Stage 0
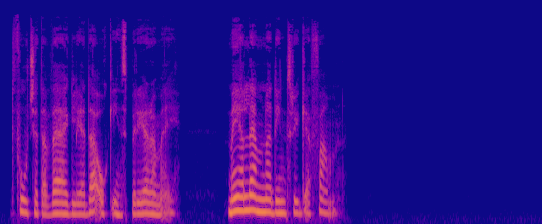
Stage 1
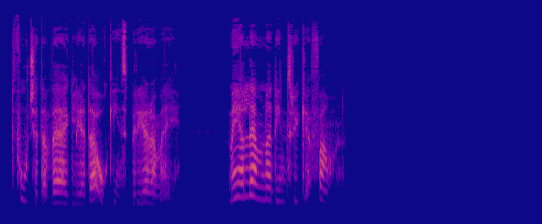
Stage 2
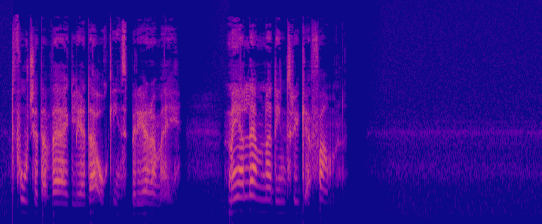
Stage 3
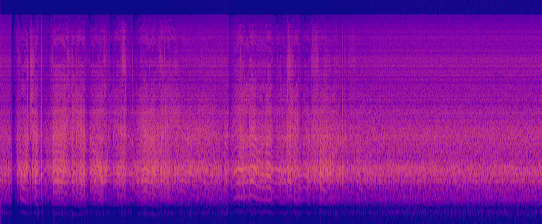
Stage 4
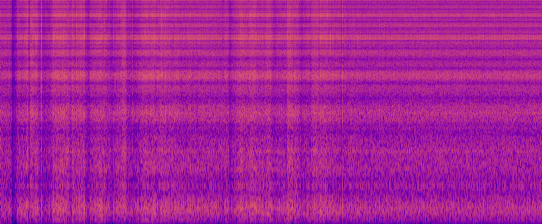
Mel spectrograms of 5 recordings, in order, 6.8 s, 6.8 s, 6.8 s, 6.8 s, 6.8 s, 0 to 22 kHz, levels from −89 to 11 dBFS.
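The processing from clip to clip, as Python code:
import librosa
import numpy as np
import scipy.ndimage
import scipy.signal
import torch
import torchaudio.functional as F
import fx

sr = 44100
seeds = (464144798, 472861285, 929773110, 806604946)

y1 = scipy.signal.sosfilt(scipy.signal.ellip(4, 1.0, 70, 940.0, 'highpass', fs=sr, output='sos'), x)
y1 = y1 * 10.0 ** (-1.5 / 20.0)
y2 = fx.band_squash(y1, sr, depth_pct=70)
y2 = y2 * 10.0 ** (8.0 / 20.0)
y3 = fx.bin_compress(y2, sr, power=0.2)
y3 = fx.auto_swell(y3, sr, attack_ms=144.0)
y3 = y3 + 10.0 ** (-6.5 / 20.0) * np.pad(y3, (int(462 * sr / 1000.0), 0))[:len(y3)]
y3 = y3 * 10.0 ** (-6.5 / 20.0)
y4 = fx.bit_reversed(y3, sr, seeds[0], block=64)
y4 = y4 * 10.0 ** (8.5 / 20.0)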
